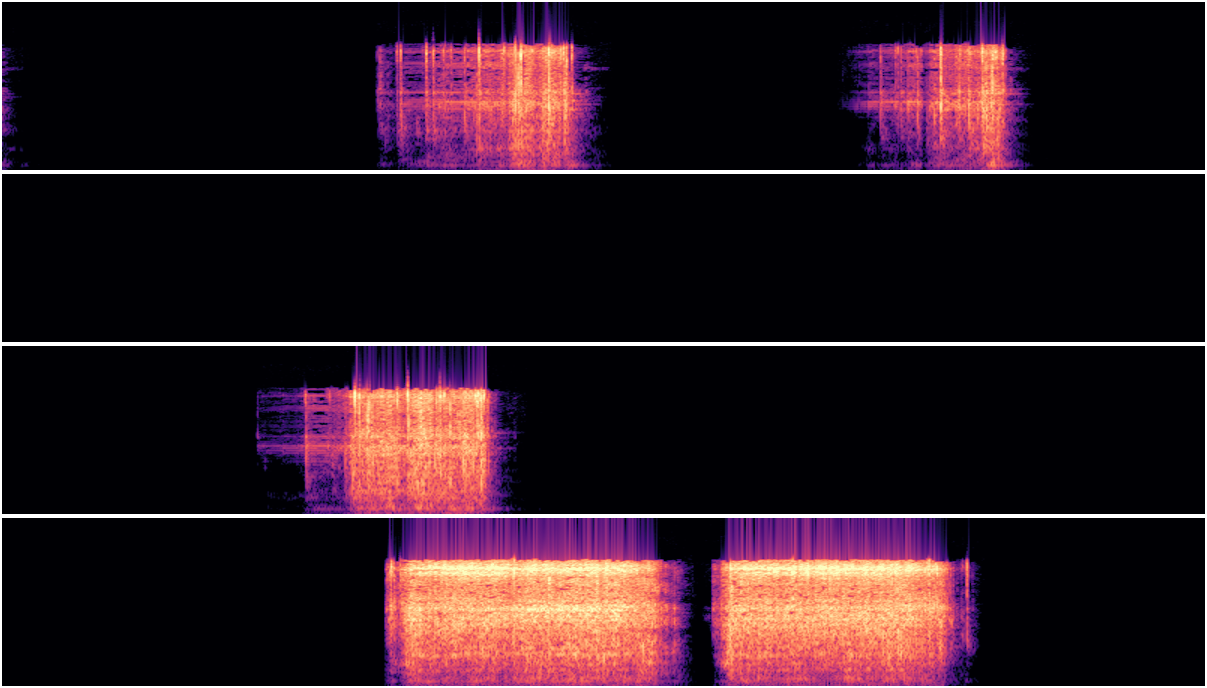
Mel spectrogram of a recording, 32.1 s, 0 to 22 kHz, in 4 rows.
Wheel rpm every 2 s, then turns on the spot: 0, 10, 0, 0, 0, 0, 0, 0, 0, 10, 0, 0, 0, 60, 70, 10.
none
